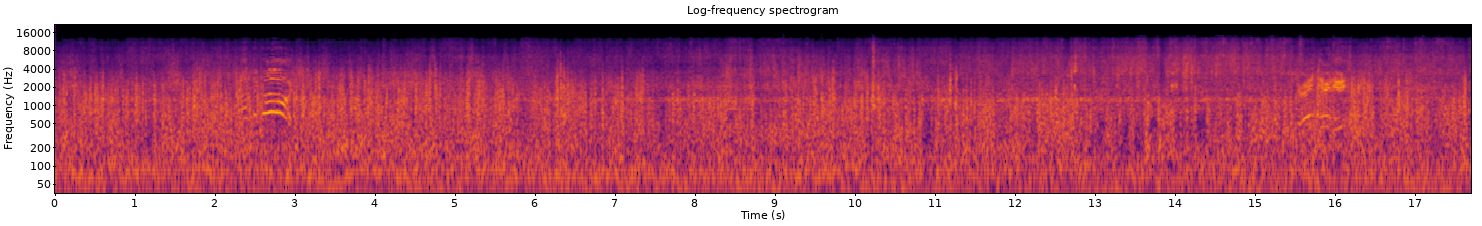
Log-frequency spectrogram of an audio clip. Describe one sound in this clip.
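Wind rushes loudly past the microphone while riding outdoors.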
